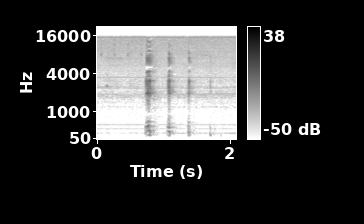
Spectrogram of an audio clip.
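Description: A dog making short vocal 'talking' sounds, one about three-quarters of a second in and two fainter ones after it, over a steady low electrical hum.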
